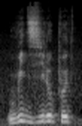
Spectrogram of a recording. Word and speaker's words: Huitzilopochtli: Ça se prononce Huitzilopochtli. Huitzilopochtli.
